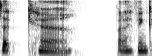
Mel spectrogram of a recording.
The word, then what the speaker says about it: Köln: called Boots House in a city called, they pronounce it Köln, but I think it's Cologne.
